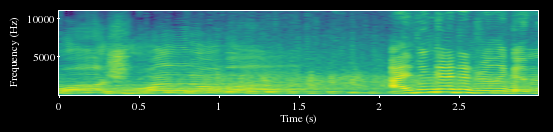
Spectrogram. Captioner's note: applause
